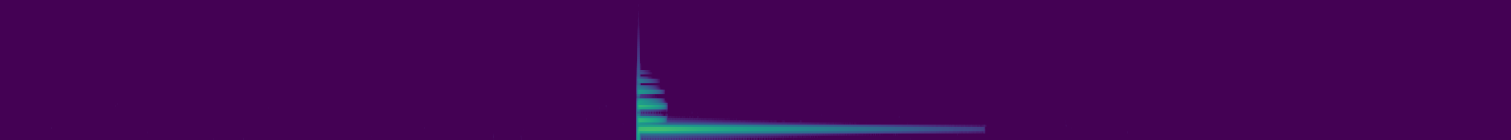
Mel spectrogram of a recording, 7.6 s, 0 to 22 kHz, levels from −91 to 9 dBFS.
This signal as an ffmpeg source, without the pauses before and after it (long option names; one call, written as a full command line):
ffmpeg -f lavfi -i "aevalsrc='0.1*pow(10,-3*t/1.87)*sin(2*PI*238*t+1.3*clip(1-t/0.14,0,1)*sin(2*PI*2.95*238*t))':duration=1.73:sample_rate=44100" out.wav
